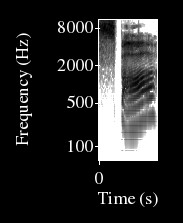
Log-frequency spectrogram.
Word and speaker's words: Spallino: And then I was just telling Erin before the show, my last name is Spa, like the spa. is how you pronounce it, like orgasm.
